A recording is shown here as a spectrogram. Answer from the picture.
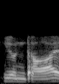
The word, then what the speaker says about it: Hyundai: It's pronounced Hyundai. It always is. It's dropped the I, so it's not Hyundai. It's not Hyundai. It's Hyundai.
